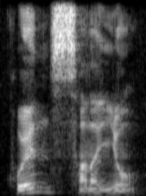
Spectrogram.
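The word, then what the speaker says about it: 괜찮아요: Same খোয়েন সানাইও, খোয়েন সানাইও, এখানে হিউতের উচ্চারণটা হয় নাই, কারণ হিউতের পর কি আসছে, ইয়ং আসছে।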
